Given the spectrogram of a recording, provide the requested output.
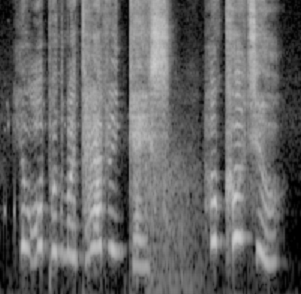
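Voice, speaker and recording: A squeaky, put-on character voice at a moderate pace, with very wide pitch swings and a dry, close sound with no echo. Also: woman, extremely high pitch for a woman. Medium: game stream. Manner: shrill, dramatic.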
